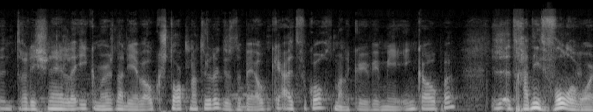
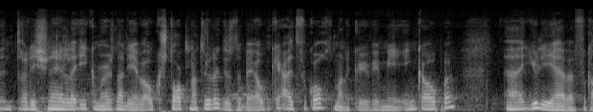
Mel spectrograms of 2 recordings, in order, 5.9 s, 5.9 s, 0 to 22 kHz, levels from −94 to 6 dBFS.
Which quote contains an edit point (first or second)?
first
